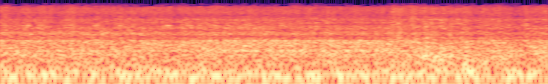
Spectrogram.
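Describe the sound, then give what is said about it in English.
Steady engine rumble of a vehicle being driven, a continuous low drone with road noise that stays at an even level, with no talk. “If you're wondering, yes, I'm driving.”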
